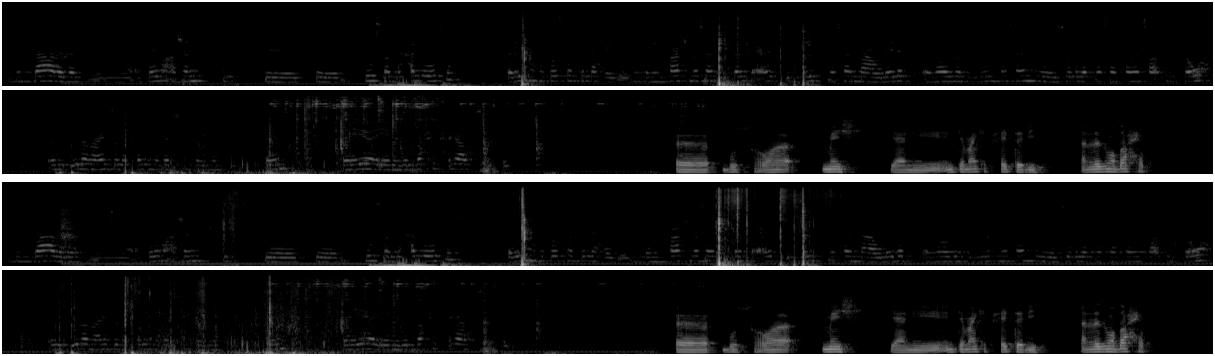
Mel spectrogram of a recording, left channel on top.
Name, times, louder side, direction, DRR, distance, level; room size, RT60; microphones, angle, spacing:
voice 1, 0.0-2.3 2.6-12.1 12.6-15.0 15.5-17.3, left 2 dB, 50° left, 2.7 m, -58 dB
sound 1, 0.6-18.7, right 8 dB, 85° right, 0.4 m, -48 dB
sound 2, 14.8-18.1 18.5-19.2, left 7 dB, 90° left, 2.1 m, -50 dB
voice 2, 18.8-20.1 20.3-20.7 21.0-23.5, right 1 dB, 10° right, 0.4 m, -41 dB
11.0 x 4.9 x 4.1 m
head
